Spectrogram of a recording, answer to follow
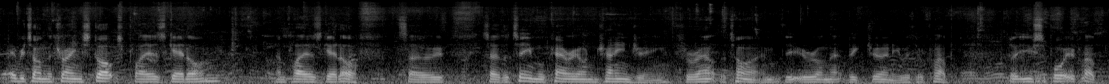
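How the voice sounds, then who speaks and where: Noticeable background noise behind a man of medium pitch, talking at a moderate pace with ordinary pitch variation. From London (Islington). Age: 60s. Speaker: football fan. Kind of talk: street interview. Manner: halting.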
